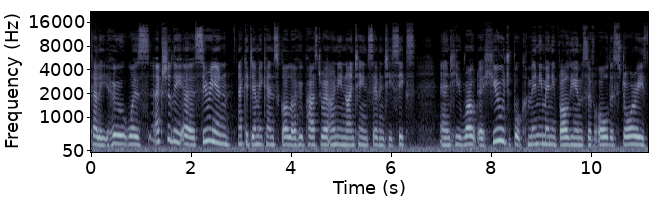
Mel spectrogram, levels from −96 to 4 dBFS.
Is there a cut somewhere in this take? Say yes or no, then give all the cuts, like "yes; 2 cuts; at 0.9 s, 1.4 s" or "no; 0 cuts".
no; 0 cuts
